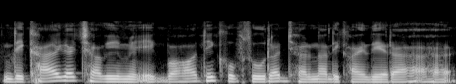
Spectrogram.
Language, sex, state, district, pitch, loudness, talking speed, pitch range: Hindi, male, Jharkhand, Garhwa, 130 Hz, -14 LUFS, 170 wpm, 120-140 Hz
